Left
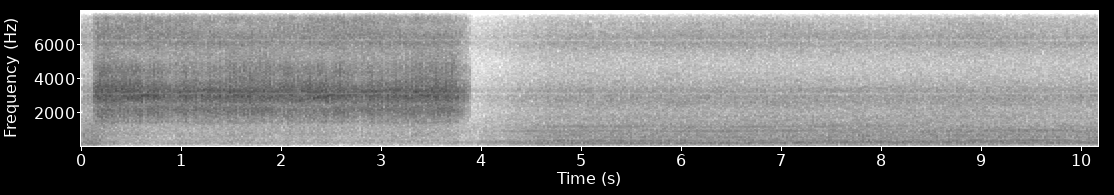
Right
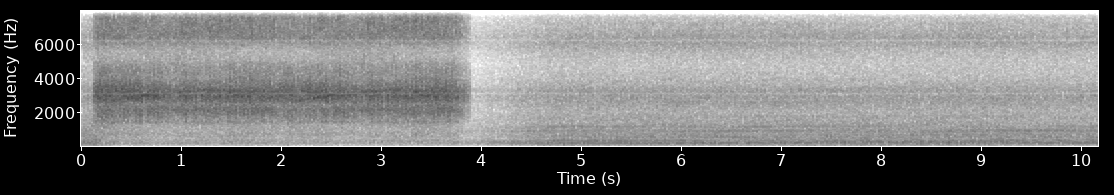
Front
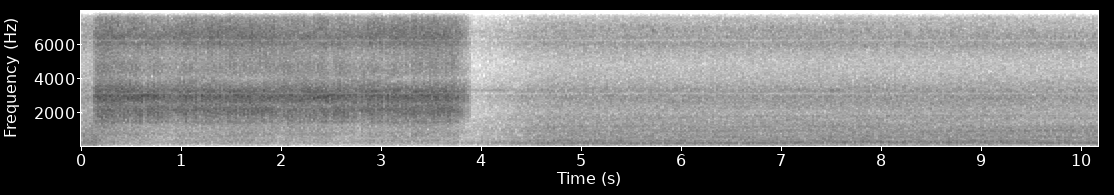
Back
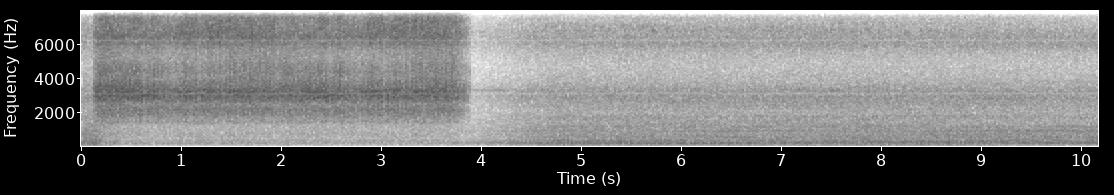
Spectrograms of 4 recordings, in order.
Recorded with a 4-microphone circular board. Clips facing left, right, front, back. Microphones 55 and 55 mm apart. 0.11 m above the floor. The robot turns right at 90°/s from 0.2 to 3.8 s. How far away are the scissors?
I don't hear scissors.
